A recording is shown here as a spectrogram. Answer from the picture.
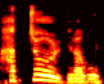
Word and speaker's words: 하솔: 요거는 하솔이에요. 텔 하솔. 텔 핫졸이라고 발음하는 게 더 맞죠.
